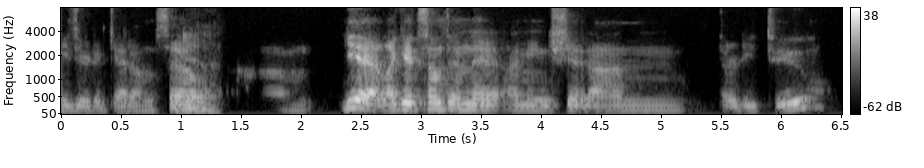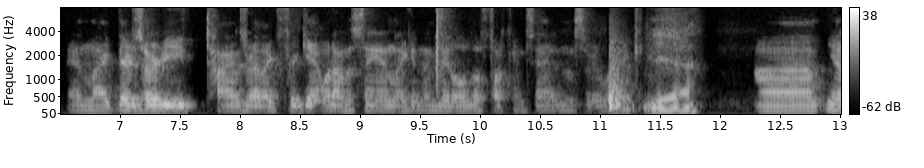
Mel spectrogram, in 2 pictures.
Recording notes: We have our first Zoom interview/video content for The kPodcast.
